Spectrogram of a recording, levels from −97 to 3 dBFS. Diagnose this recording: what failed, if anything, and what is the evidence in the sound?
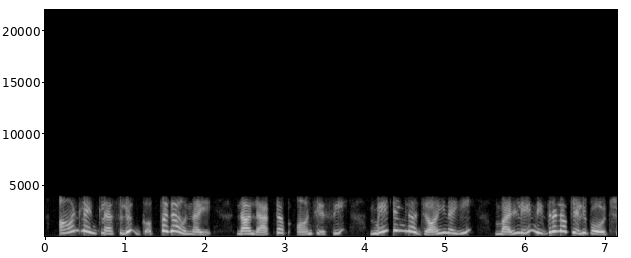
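Codec stage: AMR narrowband mobile codec throughout. Speech sits within 200 Hz to 3.6 kHz with nothing above 3.7 kHz. Its plainly buzzy, modelled texture fits a mid-rate mode.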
